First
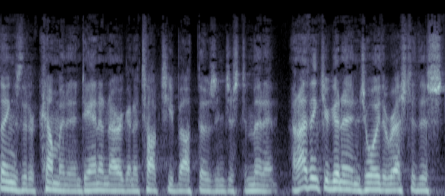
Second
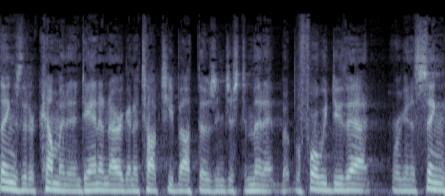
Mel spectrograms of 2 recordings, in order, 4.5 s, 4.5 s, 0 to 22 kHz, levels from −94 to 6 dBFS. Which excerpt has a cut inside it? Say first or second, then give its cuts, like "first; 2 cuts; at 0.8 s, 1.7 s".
first; 1 cut; at 2.8 s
